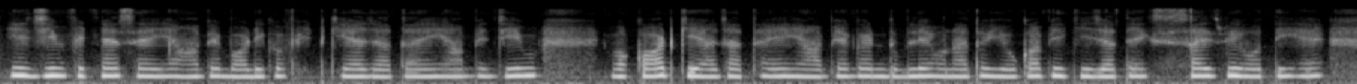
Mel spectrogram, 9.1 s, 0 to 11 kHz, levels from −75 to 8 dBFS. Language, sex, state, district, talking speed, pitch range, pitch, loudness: Hindi, female, Haryana, Jhajjar, 240 wpm, 225-240 Hz, 230 Hz, -15 LUFS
